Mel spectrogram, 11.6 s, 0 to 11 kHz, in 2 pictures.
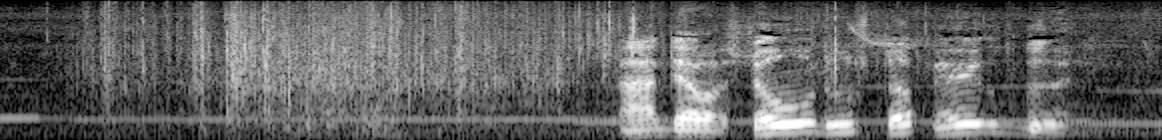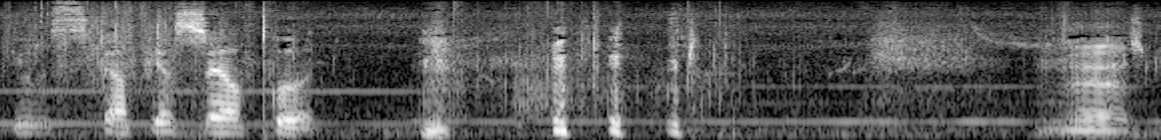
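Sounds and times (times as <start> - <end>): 
faint steady tone: 0.0 - 11.6
wax paper wrapping crumpled up by hand: 0.2 - 5.2, 5.8 - 6.8
speech: 3.1 - 9.5, 11.1 - 11.6.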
